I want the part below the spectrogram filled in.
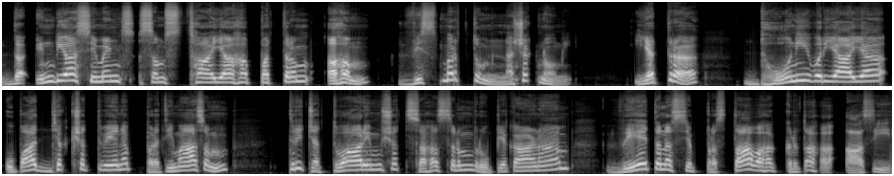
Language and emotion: Sanskrit, surprised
